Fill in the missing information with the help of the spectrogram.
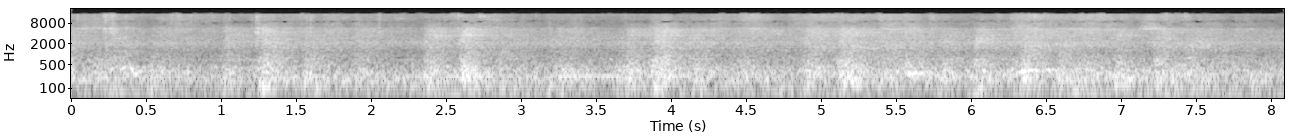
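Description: Russian suburban electric train (elektrichka) heard from inside the carriage while under way: a steady rumble of the running gear, with the wheels knocking over rail joints every second or so.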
